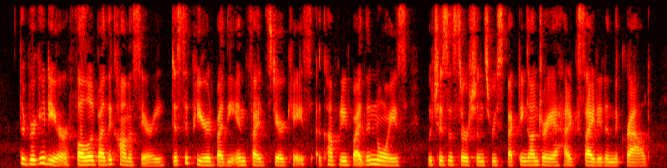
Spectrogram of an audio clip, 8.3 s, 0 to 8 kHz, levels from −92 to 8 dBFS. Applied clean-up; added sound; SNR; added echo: none; none; none; none.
